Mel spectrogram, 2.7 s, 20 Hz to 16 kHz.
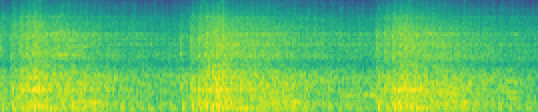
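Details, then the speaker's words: Bajaj Pulsar 200NS after a full engine rebuild and cylinder head refit (valve clearances set to 0.06 exhaust, 0.05 inlet): steady single-cylinder idle with a soft lope and rev swells, no knocks or ticks; healthy engine. "मतलब जो expectation customer की होती है ना engine की आवाज से लेकर एकदम परफेक्ट वही सेम एक्सपेक्टेशन है"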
